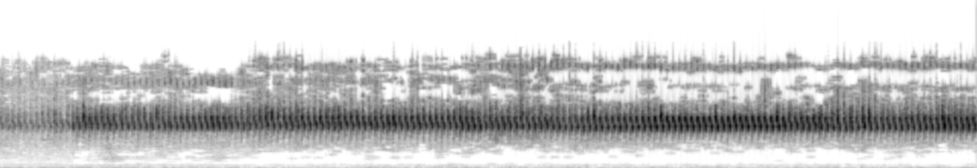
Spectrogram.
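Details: Continuous shrill reeling from a common grasshopper warbler (Locustella naevia), a small migratory bird, beginning just after the start and running evenly to the end like a fast ticking insect, gradually louder, with faint low rumble behind.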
